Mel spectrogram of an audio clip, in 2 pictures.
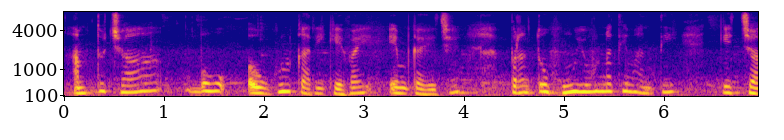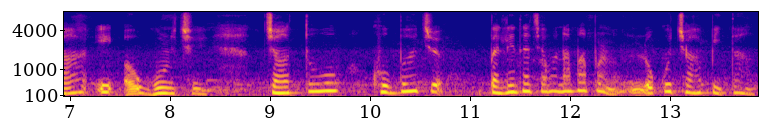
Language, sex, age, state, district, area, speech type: Gujarati, female, 60+, Gujarat, Valsad, rural, spontaneous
